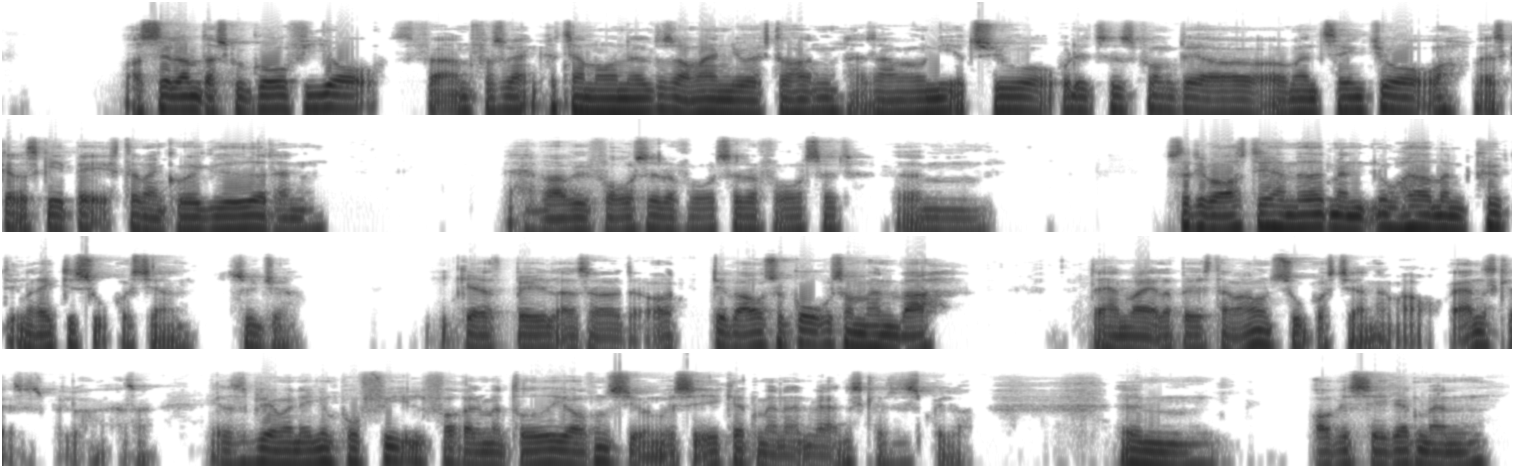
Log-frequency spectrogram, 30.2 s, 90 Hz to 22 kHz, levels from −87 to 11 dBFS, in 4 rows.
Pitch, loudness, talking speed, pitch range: 100 Hz, -12 LUFS, 245 wpm, 95-110 Hz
